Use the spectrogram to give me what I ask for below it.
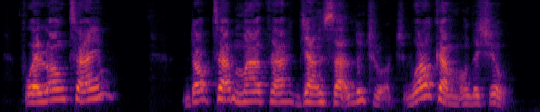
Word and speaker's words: Martha Gyansa-Lutterodt: Uh my name like you are rightly pronounced is Martha Jan Salutro and I am a pharmacist uh by training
